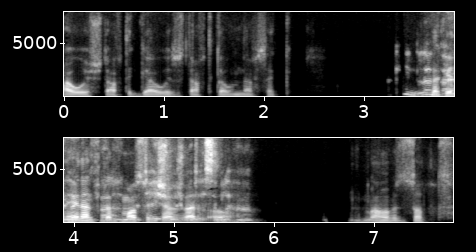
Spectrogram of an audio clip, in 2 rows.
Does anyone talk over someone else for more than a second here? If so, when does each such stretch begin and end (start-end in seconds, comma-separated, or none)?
3.7-5.6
